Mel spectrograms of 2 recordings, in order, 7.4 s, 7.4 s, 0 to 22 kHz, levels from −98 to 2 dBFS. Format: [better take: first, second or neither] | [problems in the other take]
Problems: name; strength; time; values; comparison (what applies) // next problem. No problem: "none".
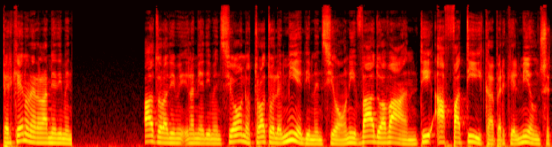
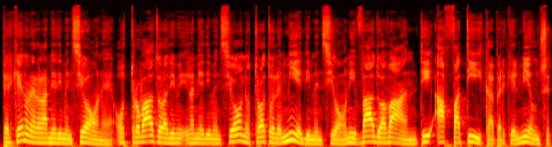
second | audio cutting out; at 1 s for 1 s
